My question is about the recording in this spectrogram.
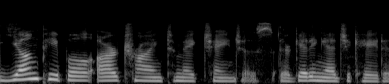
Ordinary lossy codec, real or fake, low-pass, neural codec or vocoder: Opus, 24 kbps; real; 7.2 kHz; none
